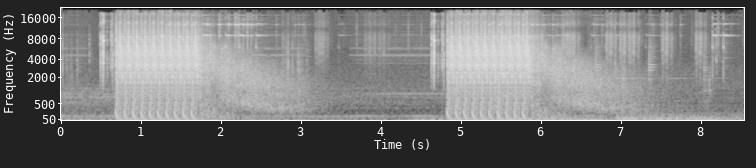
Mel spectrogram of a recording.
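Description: Two bursts of rapid automatic gunfire in Metal Gear Solid: The Twin Snakes, each loud sustained volley followed by a ringing metallic decay, with no talk.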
